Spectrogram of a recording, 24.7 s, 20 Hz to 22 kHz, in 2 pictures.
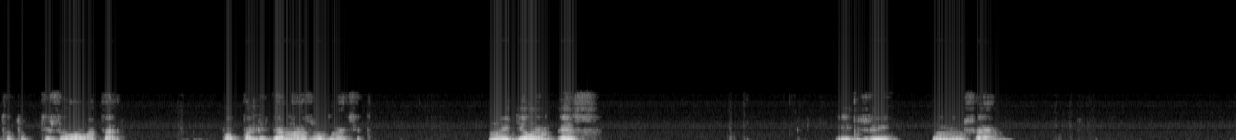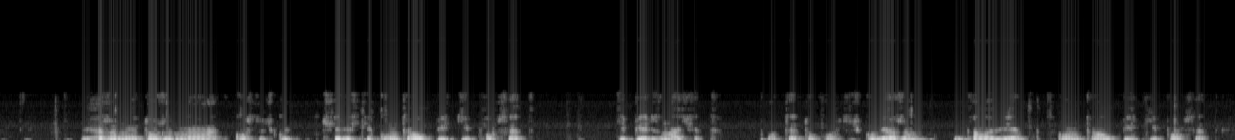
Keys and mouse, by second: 1.7 KP_3, 13.3-14.3 shift+drag, 18.3 click, 20.5-21.5 shift+drag.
